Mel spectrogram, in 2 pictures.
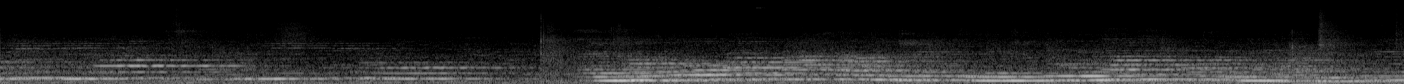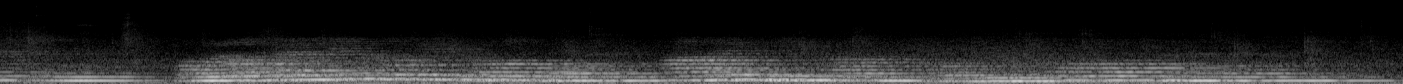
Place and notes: crkva gospe od karmela, novigrad, croatia - church sings at night
church with open doors at night, out and inside merge ...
